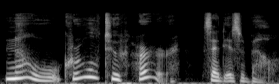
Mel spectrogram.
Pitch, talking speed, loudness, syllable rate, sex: 220 Hz, 130 wpm, -16 LUFS, 3.3 syllables/s, female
